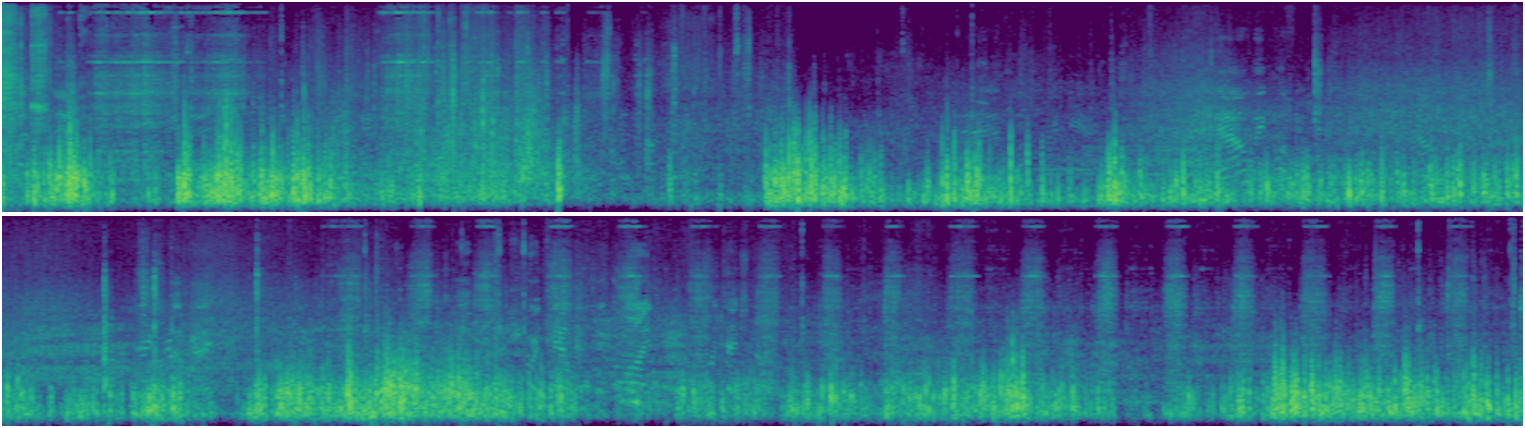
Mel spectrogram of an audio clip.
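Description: Wind on the microphone and indistinct voices of the crew aboard a sailboat under way, the noise rising and falling in uneven surges.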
